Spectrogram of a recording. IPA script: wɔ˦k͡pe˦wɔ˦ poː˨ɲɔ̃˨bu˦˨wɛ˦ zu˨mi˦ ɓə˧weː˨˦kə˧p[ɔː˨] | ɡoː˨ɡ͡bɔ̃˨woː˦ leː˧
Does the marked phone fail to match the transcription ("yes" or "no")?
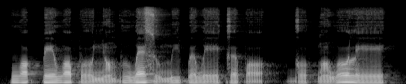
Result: yes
